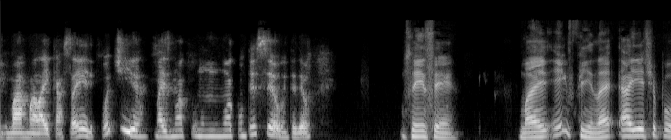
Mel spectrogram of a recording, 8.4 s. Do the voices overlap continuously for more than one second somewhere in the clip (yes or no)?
no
